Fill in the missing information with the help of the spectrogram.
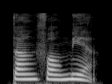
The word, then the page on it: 单方面: dān fāng miàn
